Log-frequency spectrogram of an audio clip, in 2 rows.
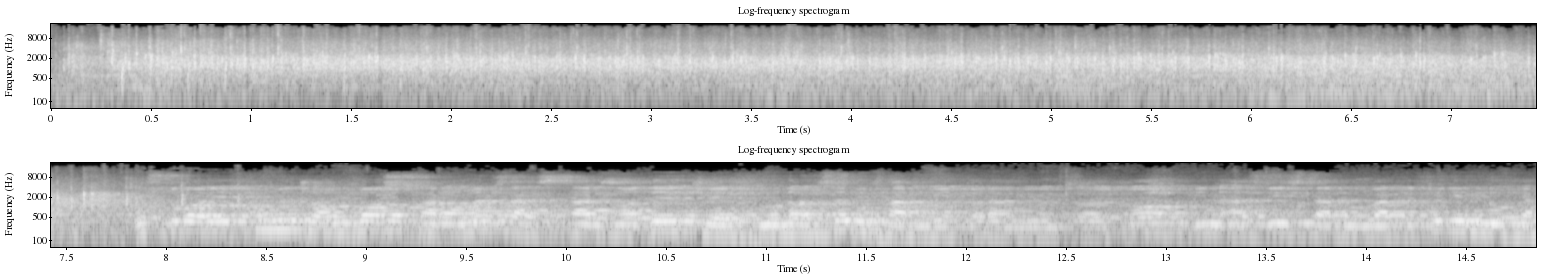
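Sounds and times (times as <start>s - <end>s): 
audience applause in honour of a disabled war veteran: 0.0s - 8.6s
speech: 7.8s - 14.8s.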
